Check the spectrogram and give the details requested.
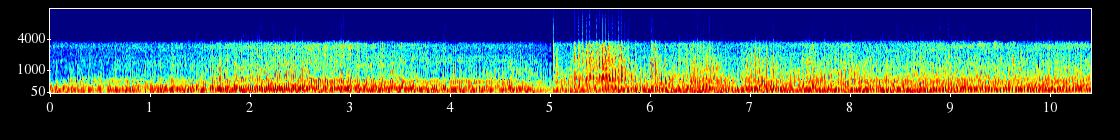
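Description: Sport motorcycle engines running steadily close by, with a short louder burst about five seconds in.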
